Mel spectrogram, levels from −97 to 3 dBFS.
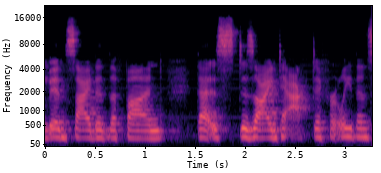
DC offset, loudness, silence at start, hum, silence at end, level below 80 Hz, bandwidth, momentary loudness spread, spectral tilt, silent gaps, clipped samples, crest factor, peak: under 0.1%; -42 LUFS; 0 s; none; 0 s; under -90 dBFS; 16 kHz; 7 LU; -3.5 dB/octave; none; under 0.1%; 18 dB; -24 dBFS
